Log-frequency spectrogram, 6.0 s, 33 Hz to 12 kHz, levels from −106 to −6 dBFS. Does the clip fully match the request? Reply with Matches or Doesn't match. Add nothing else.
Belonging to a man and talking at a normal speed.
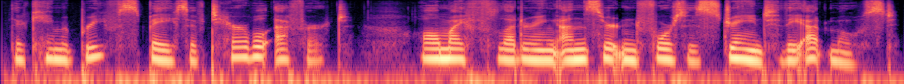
Doesn't match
